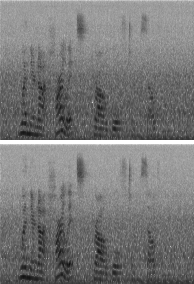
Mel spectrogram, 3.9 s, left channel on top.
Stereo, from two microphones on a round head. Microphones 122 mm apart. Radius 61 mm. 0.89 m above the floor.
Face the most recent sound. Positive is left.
turn(degrees=-15)  # may be behind; listen again after turning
